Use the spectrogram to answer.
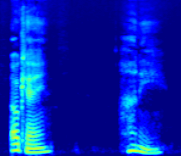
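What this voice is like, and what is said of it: Man putting on a woman's voice. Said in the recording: “Is that supposed to be a British accent? ... I'm not doing an accent. I'm just pretending to be a woman, but just not a British woman.”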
